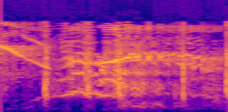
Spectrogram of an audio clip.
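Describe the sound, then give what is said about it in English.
A horse whinnies loudly, a long wavering neigh that slides down in pitch, with a few sharp hoof-like knocks punctuating it. “Give every man a horse he can ride, and away we go.”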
